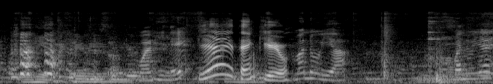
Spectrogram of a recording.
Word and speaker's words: Huahine: Huahine.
